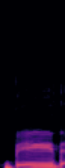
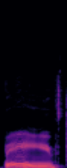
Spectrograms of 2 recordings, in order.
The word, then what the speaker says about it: bathe: or taking a bath please note bathe and bath have separate pronunciations the pronunciations are different we can't say take a bathe for example it's incorrect but you can say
